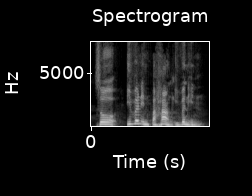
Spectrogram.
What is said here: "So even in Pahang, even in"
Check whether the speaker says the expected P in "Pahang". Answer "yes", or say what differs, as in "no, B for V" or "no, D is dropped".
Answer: yes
